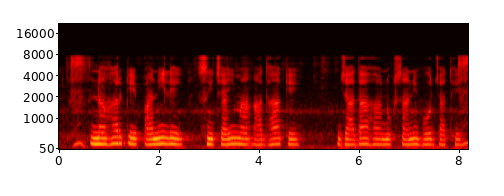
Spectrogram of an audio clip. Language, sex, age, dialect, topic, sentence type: Chhattisgarhi, female, 25-30, Eastern, agriculture, statement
